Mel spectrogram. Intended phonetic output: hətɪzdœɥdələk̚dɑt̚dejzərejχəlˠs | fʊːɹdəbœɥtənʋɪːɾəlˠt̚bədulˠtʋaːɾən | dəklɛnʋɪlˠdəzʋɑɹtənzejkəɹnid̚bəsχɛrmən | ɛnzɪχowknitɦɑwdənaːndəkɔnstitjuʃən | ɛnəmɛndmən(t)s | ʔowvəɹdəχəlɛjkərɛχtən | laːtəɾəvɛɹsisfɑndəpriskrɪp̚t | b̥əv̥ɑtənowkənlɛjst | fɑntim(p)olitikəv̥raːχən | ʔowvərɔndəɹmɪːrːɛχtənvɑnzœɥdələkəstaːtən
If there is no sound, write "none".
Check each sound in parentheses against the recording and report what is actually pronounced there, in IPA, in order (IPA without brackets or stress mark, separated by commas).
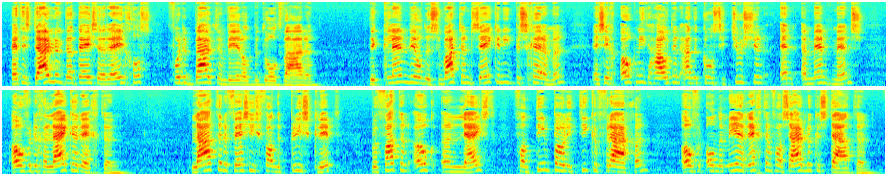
t, p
